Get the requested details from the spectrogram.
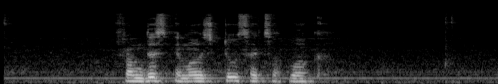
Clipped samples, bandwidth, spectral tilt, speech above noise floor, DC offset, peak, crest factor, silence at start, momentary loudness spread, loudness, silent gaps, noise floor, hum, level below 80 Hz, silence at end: under 0.1%; 11.5 kHz; -7 dB/octave; 25 dB; under 0.1%; -6 dBFS; 20 dB; 0.05 s; 23 LU; -22 LUFS; none; -47 dBFS; none; -54 dBFS; 0.3 s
